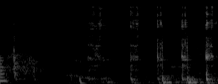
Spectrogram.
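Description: A few faint, short clicks and ticks as a plastic fork is handled over a plastic lunch box and its steel food jar. The end of a spoken word is heard at the very start.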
